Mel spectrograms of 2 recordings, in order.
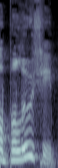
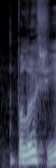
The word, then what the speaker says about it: Belushi: Oh, Belushi. Belushi Toilet. – It's Belushi? – Belushi, yeah, like the great actor, John Belushi.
